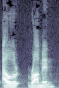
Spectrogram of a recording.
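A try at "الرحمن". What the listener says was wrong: You see the H, bitch! Pronounce the H! Rahman!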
